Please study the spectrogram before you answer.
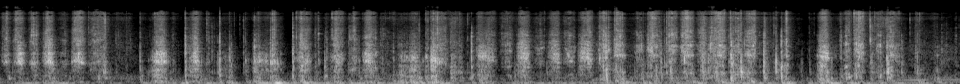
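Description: A large solid lump of natural chalk is scraped with a metal putty knife held in a gloved hand, shaving powder off its surface. Dense, gritty scraping strokes repeat continuously with a bright, rasping texture and short dry bursts.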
